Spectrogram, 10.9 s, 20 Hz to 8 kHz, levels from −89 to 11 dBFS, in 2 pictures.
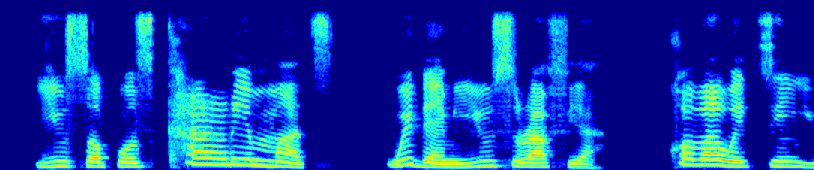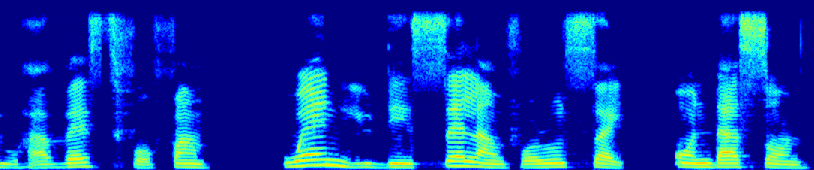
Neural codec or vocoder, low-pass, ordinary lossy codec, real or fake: none; 7.2 kHz; none; real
